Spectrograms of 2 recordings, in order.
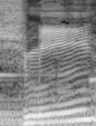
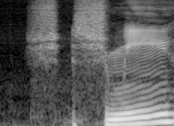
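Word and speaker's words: Shmi: of the Clones me I think it's pronounced schmee Skywalker who is that person married to you know that one s h m i shmee Skywalker who is that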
